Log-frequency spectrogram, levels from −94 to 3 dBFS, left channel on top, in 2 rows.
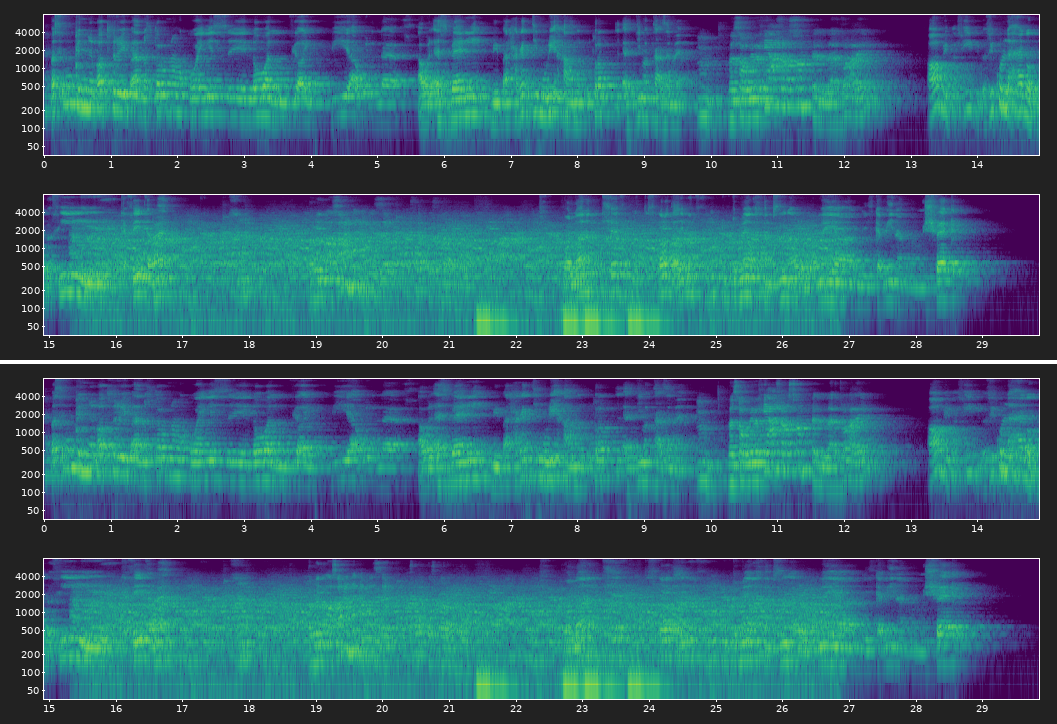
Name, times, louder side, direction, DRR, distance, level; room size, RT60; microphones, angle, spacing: voice 1, 0.1-4.0 4.3-5.3 5.6-9.6 13.3-16.8 17.7-17.9 22.7-28.6, left 2 dB, 45° left, 2 dB, 0.3 m, -26 dB
voice 2, 9.8-12.4 17.8-18.1 18.9-21.3, right 1 dB, 65° right, -1 dB, 0.6 m, -28 dB
sound 1, 15.3-26.9, equal, 65° left, 0.8 m, -28 dB
3.1 x 2.5 x 2.4 m, 1.3 s
head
